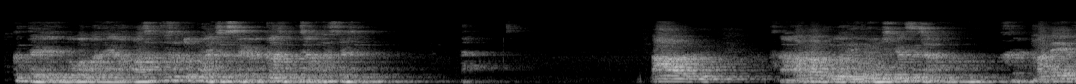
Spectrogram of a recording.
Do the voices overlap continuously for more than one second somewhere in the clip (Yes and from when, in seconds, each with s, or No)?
Yes, from 7.9 s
